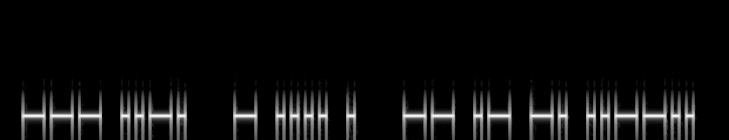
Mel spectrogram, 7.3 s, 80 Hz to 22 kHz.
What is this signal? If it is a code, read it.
Morse code, heard as a keyed tone, about 17 wpm, 700 Hz. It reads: OF THE MAN?
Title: Sentences from Top 1500 Words 17wpm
